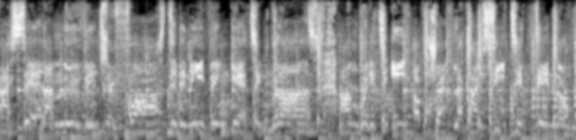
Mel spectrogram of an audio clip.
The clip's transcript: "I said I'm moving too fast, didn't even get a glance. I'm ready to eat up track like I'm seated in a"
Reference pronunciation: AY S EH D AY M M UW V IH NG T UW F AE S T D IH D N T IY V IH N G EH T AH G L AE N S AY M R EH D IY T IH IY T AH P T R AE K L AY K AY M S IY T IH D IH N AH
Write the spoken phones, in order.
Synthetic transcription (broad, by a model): AY S EH D AY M M UW V IH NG T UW F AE S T D IH D N T IY V IH N G EH T AH G L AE S AY M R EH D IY T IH IY T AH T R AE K L AY K AY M S IY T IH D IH N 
